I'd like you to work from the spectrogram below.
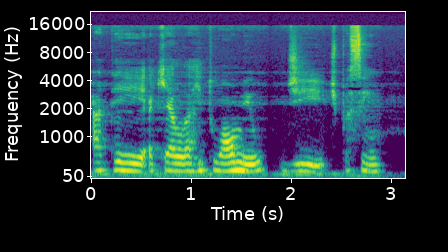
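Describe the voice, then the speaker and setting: This is a woman speaking. Her voice has vocal fry. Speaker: lifestyle vlogger. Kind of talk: casual chat. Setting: at home.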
